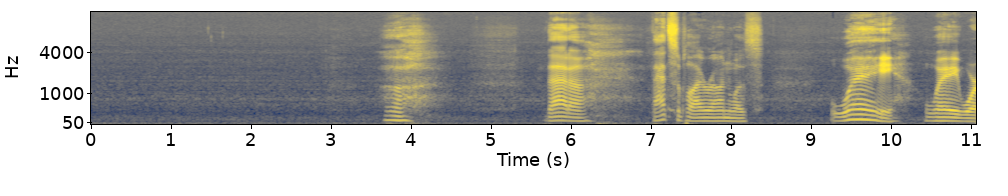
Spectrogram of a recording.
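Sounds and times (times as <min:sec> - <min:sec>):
faint microphone hiss: 0:00.0 - 0:11.0.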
